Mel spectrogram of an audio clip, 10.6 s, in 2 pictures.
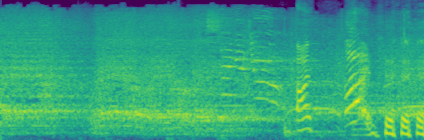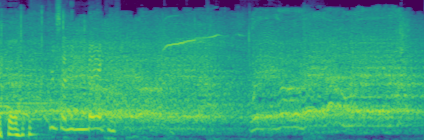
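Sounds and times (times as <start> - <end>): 
concert audience singing along in a hall: 0.0 - 3.7, 6.5 - 10.5
speech: 3.6 - 7.1
laughter: 4.3 - 6.7.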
